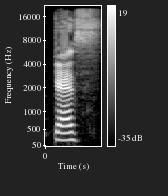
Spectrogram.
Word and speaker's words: แก๊ส: ทุก คน ผล แก๊ส แก๊ส ออก เสียง ให้ ถูก นะ แก๊ส มี ตัว S ตัว S นำ หลัง แก๊ส แก๊ส แก๊ส เรา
